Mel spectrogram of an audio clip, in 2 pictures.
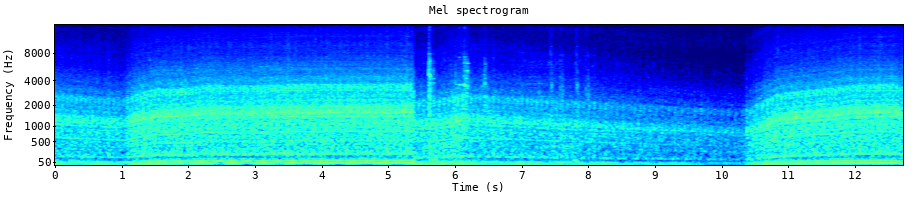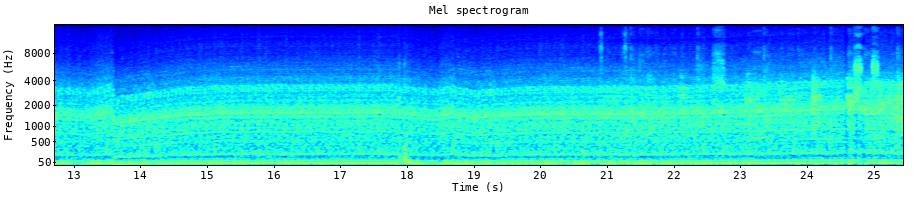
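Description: A car engine running in My Summer Car, droning steadily at moderate volume, easing down and briefly quieting near the middle before picking back up and holding an even, rough hum.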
